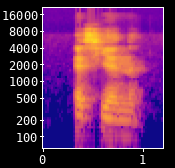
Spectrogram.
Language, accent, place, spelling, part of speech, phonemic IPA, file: French, France, Lyon, hessienne, adjective, /e.sjɛn/, LL-Q150 (fra)-hessienne.wav
- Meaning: feminine singular of hessien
